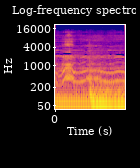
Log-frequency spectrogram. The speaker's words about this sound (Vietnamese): Đúng lúc này, tiếng con vàng ở bên kia nó sủa vang lên.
